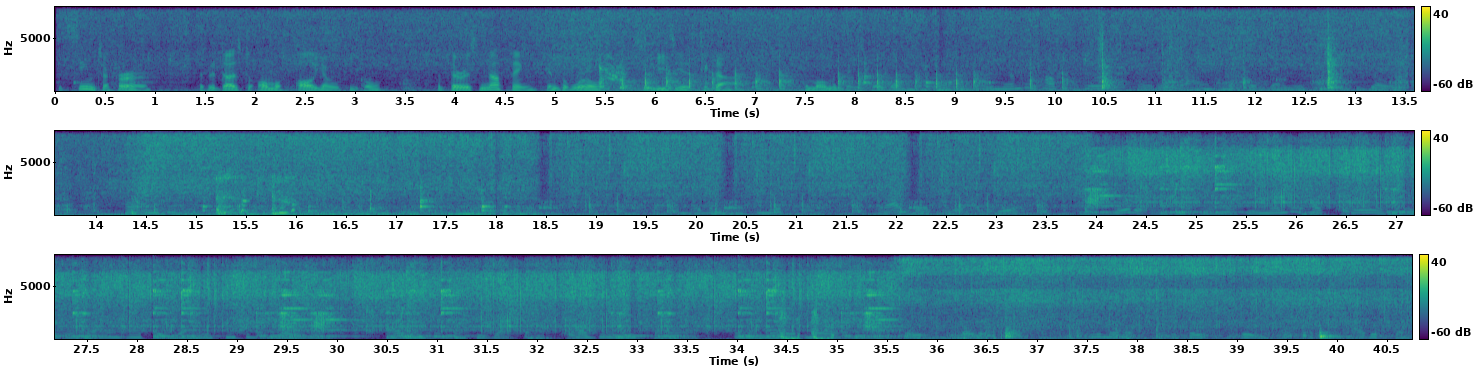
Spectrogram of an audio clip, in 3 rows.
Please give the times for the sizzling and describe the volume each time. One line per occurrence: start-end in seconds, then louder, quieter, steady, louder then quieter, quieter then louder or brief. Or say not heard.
0.0-40.7 louder.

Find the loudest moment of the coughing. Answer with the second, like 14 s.
16 s.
